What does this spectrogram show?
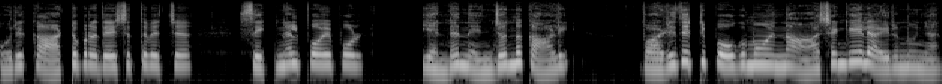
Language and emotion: Malayalam, fearful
